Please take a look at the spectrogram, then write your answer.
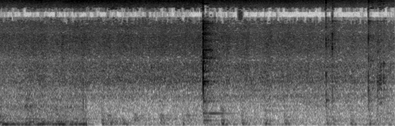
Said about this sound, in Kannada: ಮೆಂತ್ಯ ಸೊಪ್ಪನ್ನ ಲೋ ಫ್ಲೇಮಲ್ಲೇ ಈ ಥರ ಚೆನ್ನಾಗಿ ಫ್ರೈ ಮಾಡಿ.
